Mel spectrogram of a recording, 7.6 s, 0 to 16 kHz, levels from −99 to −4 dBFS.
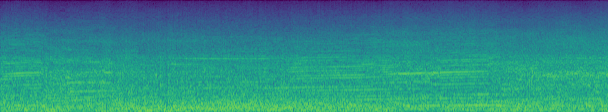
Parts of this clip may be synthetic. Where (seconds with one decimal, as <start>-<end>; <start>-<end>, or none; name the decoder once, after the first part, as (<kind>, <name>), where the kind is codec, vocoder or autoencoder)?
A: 0.6-2.1 (codec, SNAC); 4.9-5.5; 6.1-7.6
